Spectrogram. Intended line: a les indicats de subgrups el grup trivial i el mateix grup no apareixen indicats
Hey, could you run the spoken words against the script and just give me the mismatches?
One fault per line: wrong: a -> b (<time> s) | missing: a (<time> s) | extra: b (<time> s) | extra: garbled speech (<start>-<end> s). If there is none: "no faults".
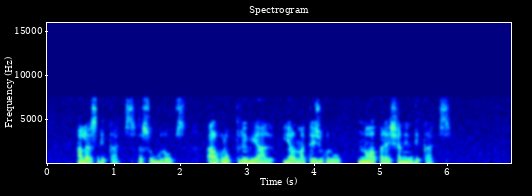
no faults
